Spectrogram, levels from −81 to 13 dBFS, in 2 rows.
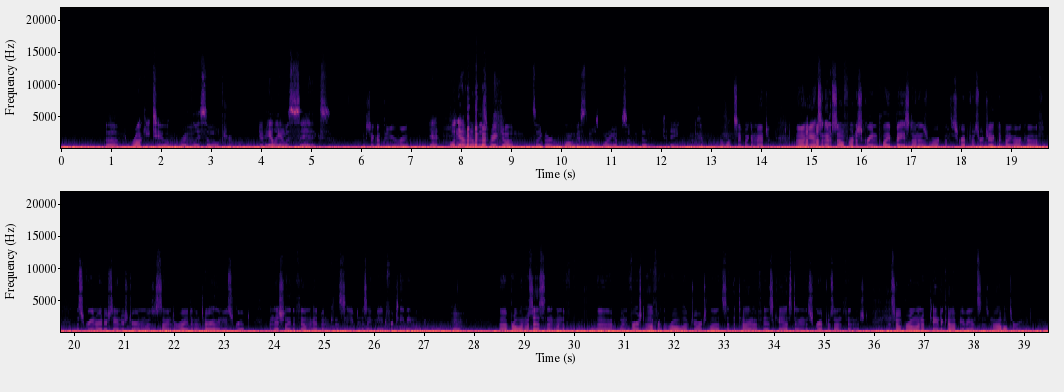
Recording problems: wind noise on the microphone; heavy; 1 dB below the speech

